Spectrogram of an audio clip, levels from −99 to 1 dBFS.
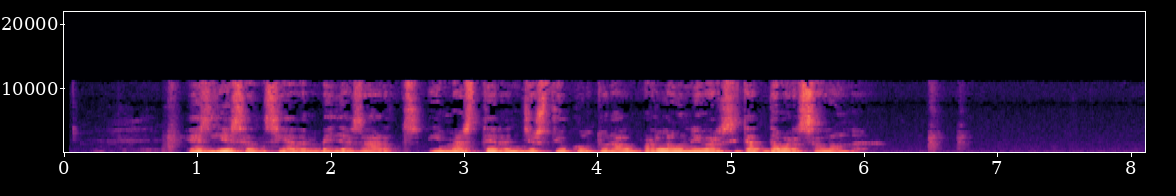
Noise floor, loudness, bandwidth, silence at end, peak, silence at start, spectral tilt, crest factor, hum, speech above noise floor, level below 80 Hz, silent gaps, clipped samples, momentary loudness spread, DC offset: -68 dBFS; -28 LUFS; 11.5 kHz; 1.35 s; -12 dBFS; 0.75 s; -5 dB/octave; 18 dB; none; 41 dB; -60 dBFS; none; under 0.1%; 9 LU; under 0.1%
